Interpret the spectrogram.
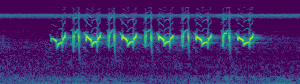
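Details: Call of a sooty-headed bulbul challenging a rival: a steady string of about eight loud, clipped chirps, each a quick up-and-down note, delivered at a brisk, even pace over two seconds.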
